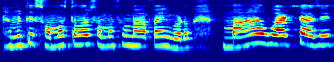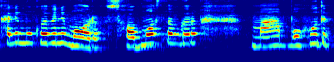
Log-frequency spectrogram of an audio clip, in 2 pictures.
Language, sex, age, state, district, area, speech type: Odia, female, 18-30, Odisha, Balasore, rural, spontaneous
